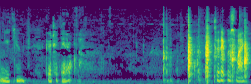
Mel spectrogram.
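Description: A middle-aged woman talks with animation, close to a clip-on microphone.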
